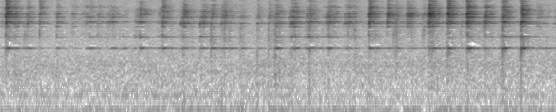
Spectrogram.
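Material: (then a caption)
Glass. Long green acrylic nails tap the neck and shoulder of a large green-tinted glass bottle full of pale liquid. Around nineteen quick, unevenly spaced taps each give a bright, high glassy clink with a faint steady ring underneath, dying away fast between taps.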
